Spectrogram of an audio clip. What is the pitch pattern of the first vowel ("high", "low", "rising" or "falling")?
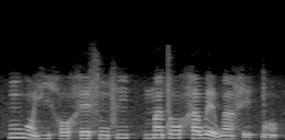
high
